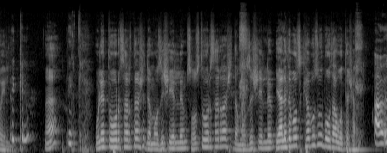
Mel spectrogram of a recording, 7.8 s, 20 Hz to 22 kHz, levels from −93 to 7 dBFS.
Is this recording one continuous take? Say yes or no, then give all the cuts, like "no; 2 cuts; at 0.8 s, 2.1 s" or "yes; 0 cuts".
yes; 0 cuts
